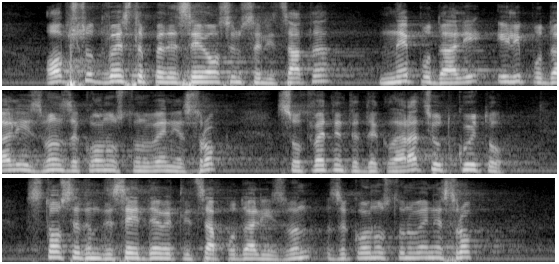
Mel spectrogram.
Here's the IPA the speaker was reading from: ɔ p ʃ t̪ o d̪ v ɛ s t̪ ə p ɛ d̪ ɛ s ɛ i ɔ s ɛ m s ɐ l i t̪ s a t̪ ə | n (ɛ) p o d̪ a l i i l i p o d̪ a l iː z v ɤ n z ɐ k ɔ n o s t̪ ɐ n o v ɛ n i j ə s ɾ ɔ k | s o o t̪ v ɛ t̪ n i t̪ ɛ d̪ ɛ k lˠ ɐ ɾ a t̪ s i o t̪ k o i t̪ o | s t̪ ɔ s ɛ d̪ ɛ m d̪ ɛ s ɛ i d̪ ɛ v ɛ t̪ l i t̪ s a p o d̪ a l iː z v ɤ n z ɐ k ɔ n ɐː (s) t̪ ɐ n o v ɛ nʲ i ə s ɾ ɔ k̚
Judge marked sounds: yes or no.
yes, yes

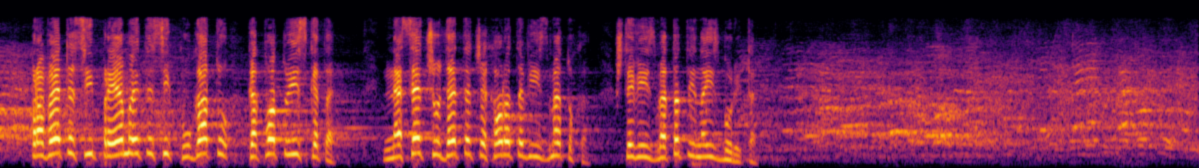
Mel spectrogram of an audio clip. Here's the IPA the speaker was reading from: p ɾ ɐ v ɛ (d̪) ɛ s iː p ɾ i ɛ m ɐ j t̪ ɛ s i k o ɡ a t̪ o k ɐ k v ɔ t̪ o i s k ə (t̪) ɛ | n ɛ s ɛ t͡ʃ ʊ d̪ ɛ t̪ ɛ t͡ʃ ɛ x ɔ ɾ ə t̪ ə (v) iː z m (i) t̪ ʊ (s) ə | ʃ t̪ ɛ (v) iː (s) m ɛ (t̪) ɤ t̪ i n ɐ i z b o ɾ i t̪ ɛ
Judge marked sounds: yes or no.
no, yes, yes, no, no, yes, no, yes

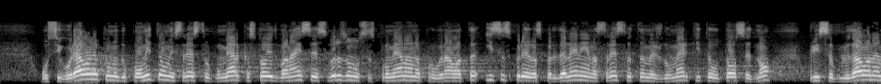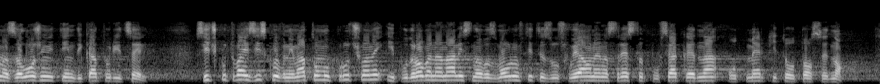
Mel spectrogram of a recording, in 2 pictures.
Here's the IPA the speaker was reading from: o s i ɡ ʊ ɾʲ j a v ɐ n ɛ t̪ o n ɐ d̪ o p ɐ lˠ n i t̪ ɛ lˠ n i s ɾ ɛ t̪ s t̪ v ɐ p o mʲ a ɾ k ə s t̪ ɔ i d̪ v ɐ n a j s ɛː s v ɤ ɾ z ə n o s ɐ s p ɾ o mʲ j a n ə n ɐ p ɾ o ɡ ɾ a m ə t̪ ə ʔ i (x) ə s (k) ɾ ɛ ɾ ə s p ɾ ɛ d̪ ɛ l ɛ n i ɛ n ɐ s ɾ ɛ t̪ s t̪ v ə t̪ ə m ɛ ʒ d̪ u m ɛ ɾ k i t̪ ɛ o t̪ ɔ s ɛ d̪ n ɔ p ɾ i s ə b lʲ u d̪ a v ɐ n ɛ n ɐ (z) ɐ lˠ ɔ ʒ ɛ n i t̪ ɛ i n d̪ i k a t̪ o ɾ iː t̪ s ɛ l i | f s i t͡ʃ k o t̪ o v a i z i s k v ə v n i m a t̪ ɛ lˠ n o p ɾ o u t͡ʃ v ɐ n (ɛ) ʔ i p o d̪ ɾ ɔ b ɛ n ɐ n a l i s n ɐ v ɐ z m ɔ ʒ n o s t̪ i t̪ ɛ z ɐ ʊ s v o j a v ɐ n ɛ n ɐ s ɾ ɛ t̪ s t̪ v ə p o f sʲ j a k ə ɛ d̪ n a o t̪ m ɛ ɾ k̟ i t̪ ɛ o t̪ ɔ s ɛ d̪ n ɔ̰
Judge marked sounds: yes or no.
no, no, yes, yes

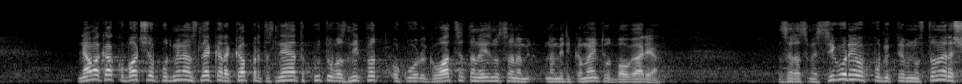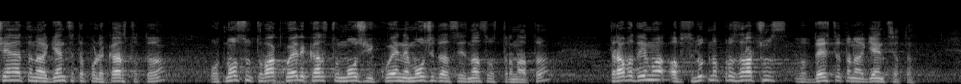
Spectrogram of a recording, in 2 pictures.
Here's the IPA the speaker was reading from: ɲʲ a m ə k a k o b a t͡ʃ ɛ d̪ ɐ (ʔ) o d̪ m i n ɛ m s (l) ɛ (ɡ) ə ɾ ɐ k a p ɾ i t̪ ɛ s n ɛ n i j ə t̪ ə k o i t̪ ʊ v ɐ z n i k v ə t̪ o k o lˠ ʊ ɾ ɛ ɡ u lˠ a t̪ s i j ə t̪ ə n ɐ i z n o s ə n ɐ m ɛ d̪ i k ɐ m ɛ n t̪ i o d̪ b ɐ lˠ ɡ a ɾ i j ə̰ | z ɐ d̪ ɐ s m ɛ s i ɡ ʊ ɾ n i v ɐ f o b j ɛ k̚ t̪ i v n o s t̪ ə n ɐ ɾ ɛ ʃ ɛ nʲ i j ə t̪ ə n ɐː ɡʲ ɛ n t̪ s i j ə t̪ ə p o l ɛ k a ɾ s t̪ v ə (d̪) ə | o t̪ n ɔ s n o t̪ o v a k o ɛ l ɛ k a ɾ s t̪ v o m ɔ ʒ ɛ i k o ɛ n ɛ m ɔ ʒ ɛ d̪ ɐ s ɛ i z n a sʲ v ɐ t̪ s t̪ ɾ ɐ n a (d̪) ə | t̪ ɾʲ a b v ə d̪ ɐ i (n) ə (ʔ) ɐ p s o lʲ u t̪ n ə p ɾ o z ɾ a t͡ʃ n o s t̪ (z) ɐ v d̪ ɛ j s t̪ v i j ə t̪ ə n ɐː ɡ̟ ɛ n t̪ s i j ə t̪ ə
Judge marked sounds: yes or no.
no, yes, no, no, no, no, yes, no

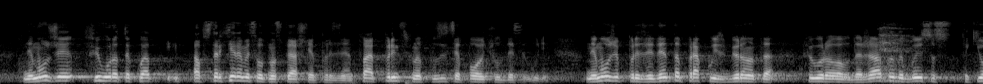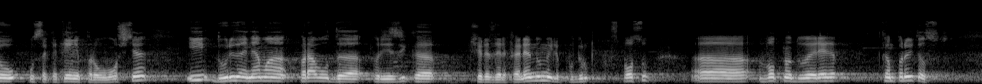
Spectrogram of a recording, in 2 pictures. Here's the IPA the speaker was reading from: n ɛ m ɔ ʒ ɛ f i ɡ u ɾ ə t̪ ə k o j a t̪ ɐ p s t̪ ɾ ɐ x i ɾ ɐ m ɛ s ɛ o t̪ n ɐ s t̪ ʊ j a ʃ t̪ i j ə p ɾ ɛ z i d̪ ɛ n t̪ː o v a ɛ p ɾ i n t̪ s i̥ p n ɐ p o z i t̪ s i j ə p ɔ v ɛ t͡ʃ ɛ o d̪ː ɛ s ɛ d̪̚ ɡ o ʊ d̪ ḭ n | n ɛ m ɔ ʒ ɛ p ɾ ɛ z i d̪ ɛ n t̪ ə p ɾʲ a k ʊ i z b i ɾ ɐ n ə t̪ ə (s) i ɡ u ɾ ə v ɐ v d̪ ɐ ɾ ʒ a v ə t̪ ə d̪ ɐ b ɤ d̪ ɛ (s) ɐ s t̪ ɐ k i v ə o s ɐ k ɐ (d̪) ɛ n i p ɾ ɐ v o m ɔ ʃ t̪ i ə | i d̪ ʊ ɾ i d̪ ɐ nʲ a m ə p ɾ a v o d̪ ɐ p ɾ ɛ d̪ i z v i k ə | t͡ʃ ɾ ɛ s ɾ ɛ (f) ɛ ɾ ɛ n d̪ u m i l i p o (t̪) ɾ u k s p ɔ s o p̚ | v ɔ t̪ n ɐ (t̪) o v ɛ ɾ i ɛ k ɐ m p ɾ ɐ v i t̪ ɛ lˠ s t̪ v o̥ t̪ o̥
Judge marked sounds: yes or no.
no, yes, no, yes, no, no

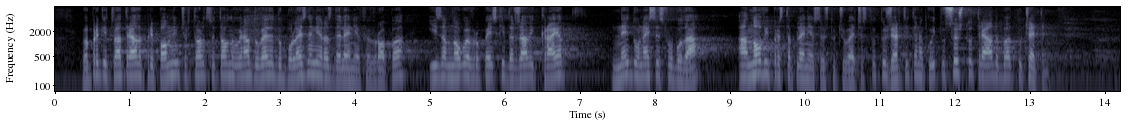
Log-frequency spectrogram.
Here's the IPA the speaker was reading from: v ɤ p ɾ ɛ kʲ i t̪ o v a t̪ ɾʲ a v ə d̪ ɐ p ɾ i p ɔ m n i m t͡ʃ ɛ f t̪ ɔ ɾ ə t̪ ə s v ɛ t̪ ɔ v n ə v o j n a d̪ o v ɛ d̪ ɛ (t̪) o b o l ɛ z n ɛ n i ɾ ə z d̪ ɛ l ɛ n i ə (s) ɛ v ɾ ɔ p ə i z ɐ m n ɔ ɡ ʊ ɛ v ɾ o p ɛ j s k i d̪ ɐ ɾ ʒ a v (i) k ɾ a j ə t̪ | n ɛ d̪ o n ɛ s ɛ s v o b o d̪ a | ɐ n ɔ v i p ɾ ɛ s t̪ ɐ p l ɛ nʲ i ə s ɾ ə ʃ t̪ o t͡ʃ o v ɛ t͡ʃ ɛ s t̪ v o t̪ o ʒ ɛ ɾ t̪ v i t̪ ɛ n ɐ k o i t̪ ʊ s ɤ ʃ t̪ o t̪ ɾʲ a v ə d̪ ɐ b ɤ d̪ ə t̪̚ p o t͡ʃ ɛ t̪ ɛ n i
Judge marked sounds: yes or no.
no, no, yes

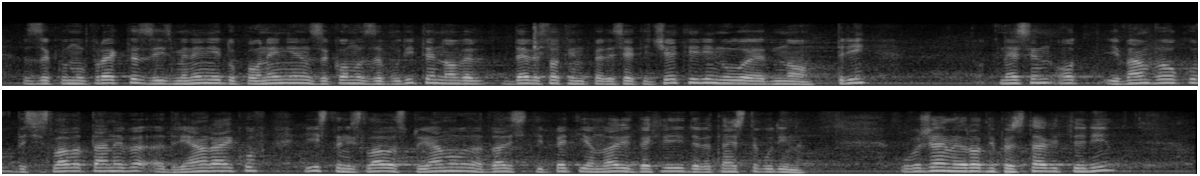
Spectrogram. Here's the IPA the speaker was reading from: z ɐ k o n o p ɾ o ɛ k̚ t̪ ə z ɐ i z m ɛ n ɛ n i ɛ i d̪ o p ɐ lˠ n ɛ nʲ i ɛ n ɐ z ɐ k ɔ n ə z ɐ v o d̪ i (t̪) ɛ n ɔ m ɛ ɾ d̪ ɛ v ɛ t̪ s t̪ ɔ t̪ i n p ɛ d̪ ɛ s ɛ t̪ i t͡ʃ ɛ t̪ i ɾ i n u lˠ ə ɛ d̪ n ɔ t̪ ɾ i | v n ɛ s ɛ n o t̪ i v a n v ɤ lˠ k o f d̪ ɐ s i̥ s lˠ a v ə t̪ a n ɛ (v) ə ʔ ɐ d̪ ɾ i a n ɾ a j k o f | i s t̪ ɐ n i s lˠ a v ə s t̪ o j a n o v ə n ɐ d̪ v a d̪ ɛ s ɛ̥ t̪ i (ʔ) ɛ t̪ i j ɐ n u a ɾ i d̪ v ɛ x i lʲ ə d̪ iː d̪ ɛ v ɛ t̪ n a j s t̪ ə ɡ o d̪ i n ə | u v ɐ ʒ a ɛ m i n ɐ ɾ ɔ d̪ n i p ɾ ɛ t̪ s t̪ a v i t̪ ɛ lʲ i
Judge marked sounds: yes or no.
yes, yes, no

